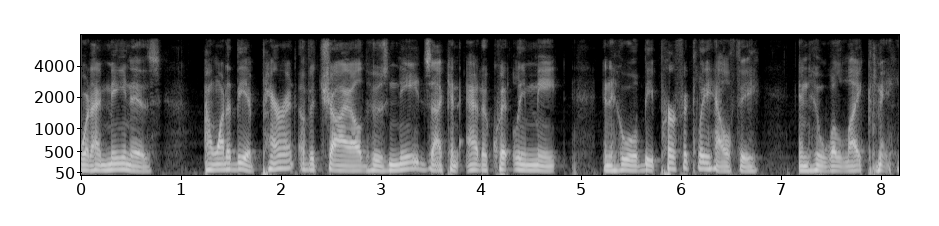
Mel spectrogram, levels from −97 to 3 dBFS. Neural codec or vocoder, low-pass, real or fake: none; 7.2 kHz; real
